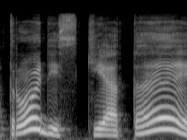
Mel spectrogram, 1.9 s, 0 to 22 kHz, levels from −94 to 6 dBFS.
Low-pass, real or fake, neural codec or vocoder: 14.4 kHz; fake; codec, 44.1 kHz, 3.4 kbps, Pupu-Codec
